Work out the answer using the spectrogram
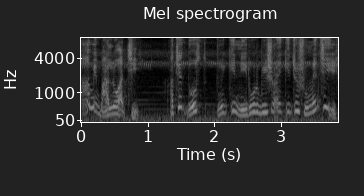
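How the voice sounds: Putting on a cartoonish character voice, a man speaks at an extremely high pitch and moderate pace against clear background noise.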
